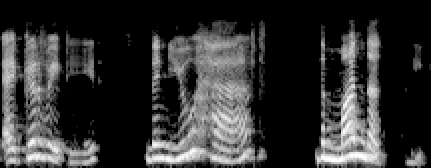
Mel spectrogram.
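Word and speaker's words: मन्दाग्नि: That is a mandagni. Man, the pronunciation mand agni.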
